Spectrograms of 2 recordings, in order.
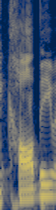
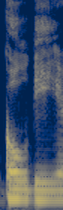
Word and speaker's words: galbi: Some people say kalbi with a K. – I haven't heard that either. – What have you heard? Galbi? – Yeah, I thought it was like golbi or...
